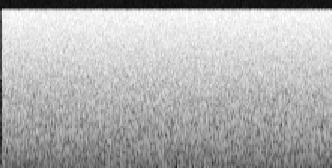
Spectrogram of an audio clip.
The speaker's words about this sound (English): We hit the limits of that system so quickly, we don't really get close to approaching the kind of consistency, uniformity, and speed, so fast it is still, that we associate with traditional white noise.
